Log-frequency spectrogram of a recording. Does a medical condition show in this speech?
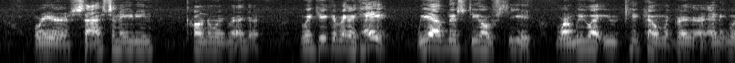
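Yes: cerebral palsy.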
